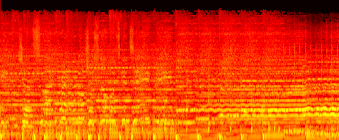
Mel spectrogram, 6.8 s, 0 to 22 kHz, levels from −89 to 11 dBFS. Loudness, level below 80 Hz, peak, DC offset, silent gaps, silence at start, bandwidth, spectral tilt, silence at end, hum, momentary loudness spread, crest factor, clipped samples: -17 LUFS; -28 dBFS; -2 dBFS; under 0.1%; none; 0 s; 17 kHz; -3.5 dB/octave; 0 s; none; 5 LU; 14 dB; under 0.1%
